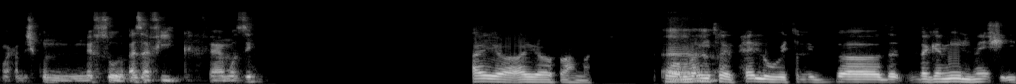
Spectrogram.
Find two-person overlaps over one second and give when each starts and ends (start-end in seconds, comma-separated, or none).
none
